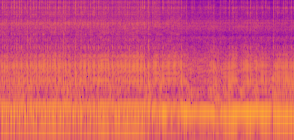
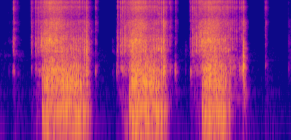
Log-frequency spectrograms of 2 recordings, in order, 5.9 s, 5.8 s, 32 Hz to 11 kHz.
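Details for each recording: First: Echo string trimmer with aftermarket replacement carburetor, choke just turned off: small two-stroke buzzing steadily at fast idle, fast enough to spin the head; idle speed set too high. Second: Echo GT-2200i string trimmer, after the mixture screw was turned out in half turns. Repeated bursts of high, buzzing revving with clean cutoffs, each holding steady without bogging or dying. Now running properly; needs a little more carb tweaking.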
